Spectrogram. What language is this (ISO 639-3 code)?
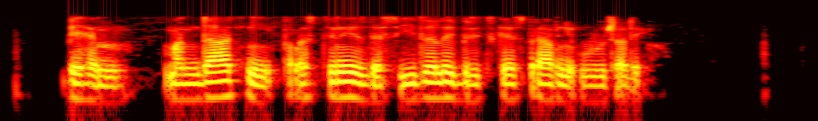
ces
